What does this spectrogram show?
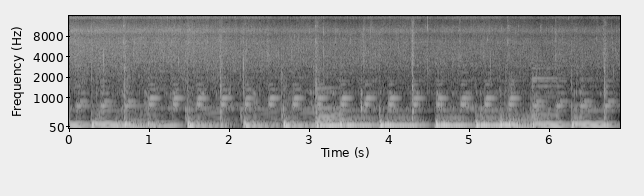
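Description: Minced garlic sizzling in hot melted margarine in a wok, stirred with a wooden spatula that scrapes and ticks against the pan. Background music with a steady repeating bass line plays over it.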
